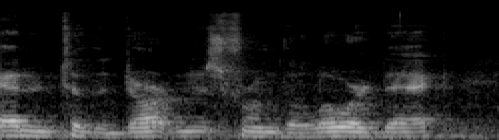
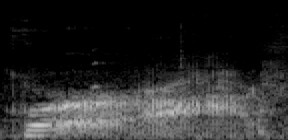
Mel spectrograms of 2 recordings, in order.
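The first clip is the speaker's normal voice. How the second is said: deep low growl; 13 semitones lower, 4 dB louder than usual. A narrator's reading. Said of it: "started to growl again".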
